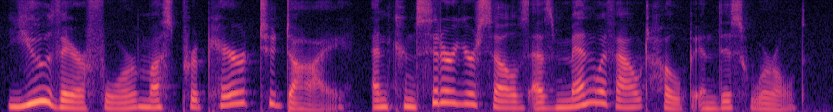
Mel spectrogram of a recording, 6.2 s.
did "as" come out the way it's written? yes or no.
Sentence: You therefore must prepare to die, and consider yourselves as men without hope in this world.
yes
